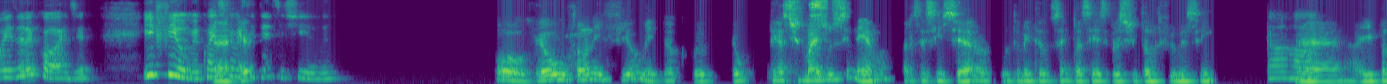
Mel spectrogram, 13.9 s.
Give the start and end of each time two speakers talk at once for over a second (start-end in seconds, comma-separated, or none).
none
